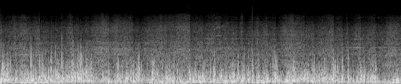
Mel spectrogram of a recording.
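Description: Double-stack intermodal freight cars rolling past: the steady, loud rumble of steel wheels on the rails, with scattered knocks and clicks.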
